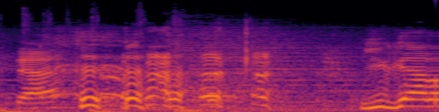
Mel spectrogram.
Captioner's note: laughter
